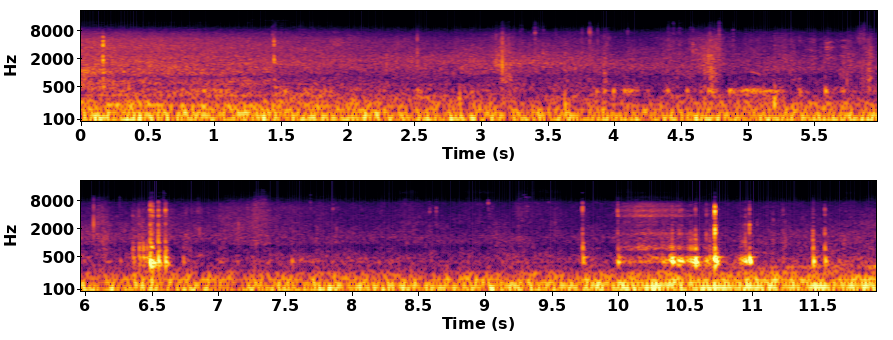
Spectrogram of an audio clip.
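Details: Steady low rumble of wind or traffic dominates, with a few faint clicks and brief scraping sounds and no animal voice.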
